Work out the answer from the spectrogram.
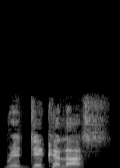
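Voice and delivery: loud chorus of pupils; the whole class yells the spell back; class shouting together. A narrator's reading. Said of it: "said the class together".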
